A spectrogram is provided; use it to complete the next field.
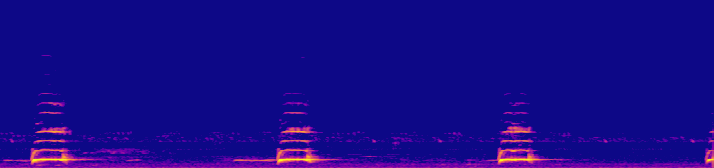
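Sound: little owl call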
